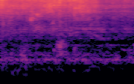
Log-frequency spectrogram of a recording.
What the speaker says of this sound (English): Put water in it.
